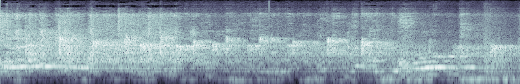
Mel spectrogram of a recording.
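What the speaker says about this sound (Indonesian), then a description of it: "Oke, tepuk tangan" A classroom of students claps together, a short burst of dense applause mixed with voices and shuffling, fairly loud and close.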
